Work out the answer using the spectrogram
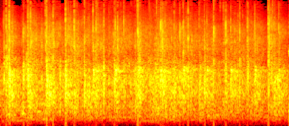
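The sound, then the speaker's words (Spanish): Audience applause at a municipal community event: dense, steady clapping from a crowd, sustained at an even level throughout. “les voy a pedir un voto de aplauso para nuestro honorable Telmo.”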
